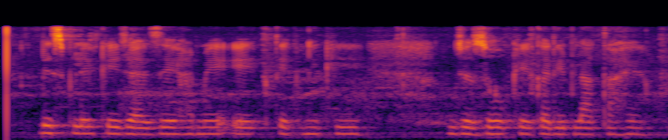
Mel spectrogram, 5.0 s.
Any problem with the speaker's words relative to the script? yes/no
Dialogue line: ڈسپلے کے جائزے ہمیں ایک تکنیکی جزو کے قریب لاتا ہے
no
